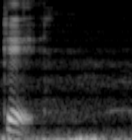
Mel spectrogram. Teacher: So, there is no using of teeth ridge and tongue. So, it is voiceless velar plosive. · in K there is no vibration of the vocal cords. But, here the air comes from the soft palate.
